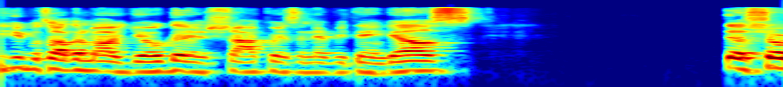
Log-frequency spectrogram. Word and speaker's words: chakra: later Shakra but is still pronounced kakra in certain dialects in India kakar comes from kakar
